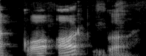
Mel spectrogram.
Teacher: जिन व्यंजनों का उच्चारण में मुख से कम हवा निकले, ठीक है, उसको अल्प प्राण कहते हैं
